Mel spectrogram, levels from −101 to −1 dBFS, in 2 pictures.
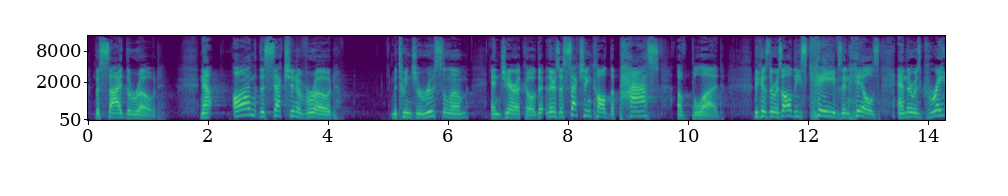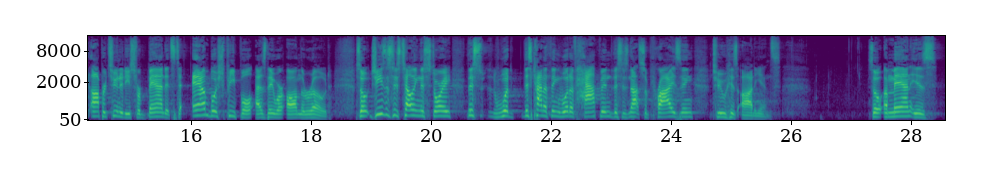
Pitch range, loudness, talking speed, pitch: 155-210 Hz, -29 LUFS, 150 wpm, 185 Hz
